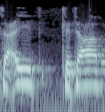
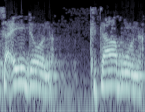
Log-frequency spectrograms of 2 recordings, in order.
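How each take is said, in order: First: Each word ends on a bare final consonant. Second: Each word ends with an added -un ending. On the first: The speaker pauses on each word. "بالوقف نقول" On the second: The words are listed in continuous speech. "إذا سردناها سردا ترفع"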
